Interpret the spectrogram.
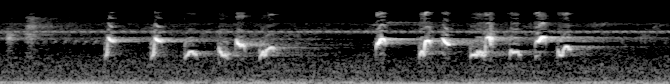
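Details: Two rapid red-whiskered bulbul phrases heard while luring birds with a caged decoy, each a lively chain of about six to eight whistled notes bouncing between high and lower pitches, against a steady high-pitched hum.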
